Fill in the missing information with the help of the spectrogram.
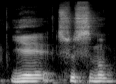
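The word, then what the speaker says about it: Ἰησοῦς: 이에수스 대략 이런 내용입니다.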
